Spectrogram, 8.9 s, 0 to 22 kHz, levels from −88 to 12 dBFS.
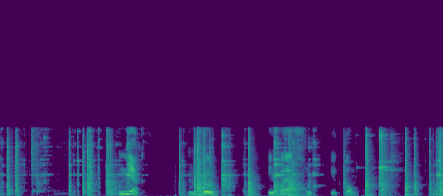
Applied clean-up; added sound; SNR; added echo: classical method spectral subtraction.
